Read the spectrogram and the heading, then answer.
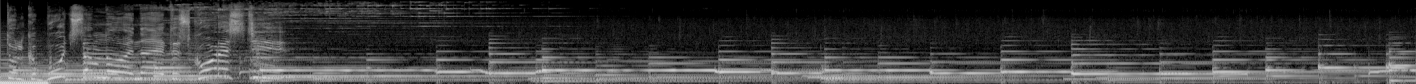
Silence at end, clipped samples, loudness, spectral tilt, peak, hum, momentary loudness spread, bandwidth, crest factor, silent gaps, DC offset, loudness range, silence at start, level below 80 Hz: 0 s; under 0.1%; -19 LUFS; -4.5 dB/octave; 0 dBFS; none; 9 LU; over 20 kHz; 18 dB; none; under 0.1%; 6 LU; 0 s; -28 dBFS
